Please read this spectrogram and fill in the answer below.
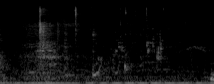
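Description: Wet cooked plantain pulp and liquid dripping through a metal colander into an aluminium pot, faintly, with one light tap about half a second in.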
